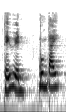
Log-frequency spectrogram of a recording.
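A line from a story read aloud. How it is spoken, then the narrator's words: Cold sharp shout. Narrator (Vietnamese): nàng thì lạnh lùng quát lên với y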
